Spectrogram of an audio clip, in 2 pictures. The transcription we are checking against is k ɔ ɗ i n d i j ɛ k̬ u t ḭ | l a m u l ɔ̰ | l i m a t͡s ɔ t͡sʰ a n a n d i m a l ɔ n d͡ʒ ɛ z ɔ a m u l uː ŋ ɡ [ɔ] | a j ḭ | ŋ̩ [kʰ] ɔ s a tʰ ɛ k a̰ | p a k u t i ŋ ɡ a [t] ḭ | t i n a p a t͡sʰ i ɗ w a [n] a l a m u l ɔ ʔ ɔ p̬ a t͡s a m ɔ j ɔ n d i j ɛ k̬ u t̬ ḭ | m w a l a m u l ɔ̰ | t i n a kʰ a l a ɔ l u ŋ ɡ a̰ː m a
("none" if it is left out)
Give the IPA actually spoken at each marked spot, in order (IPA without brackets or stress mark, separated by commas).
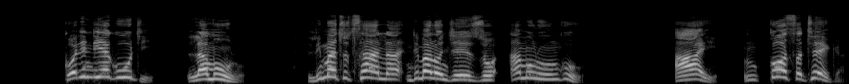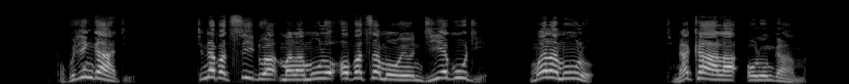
u, k, t, m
